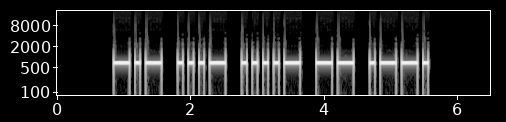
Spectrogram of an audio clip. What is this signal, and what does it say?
Morse code, heard as a keyed tone, about 15 wpm, 700 Hz. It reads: KV4MP
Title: USA Call Signs 15wpm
